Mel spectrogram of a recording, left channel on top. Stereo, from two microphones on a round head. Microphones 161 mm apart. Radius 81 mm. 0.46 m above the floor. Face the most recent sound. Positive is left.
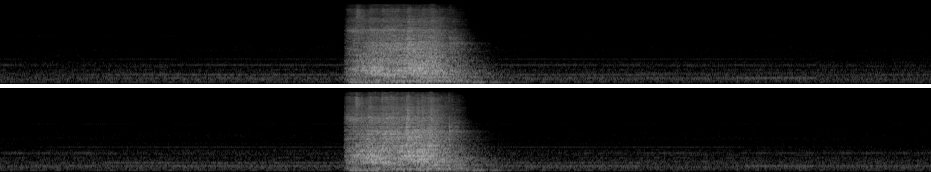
turn(degrees=-50)  # may be behind; listen again after turning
